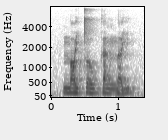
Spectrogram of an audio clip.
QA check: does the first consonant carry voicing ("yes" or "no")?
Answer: yes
